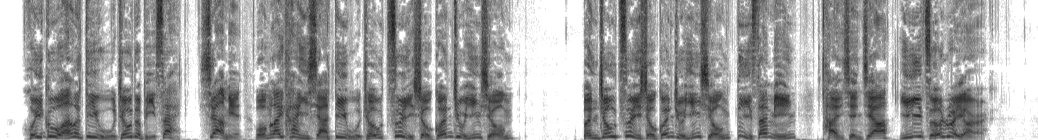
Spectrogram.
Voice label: 男 游戏, 国语男声配音; 英雄联盟LPL

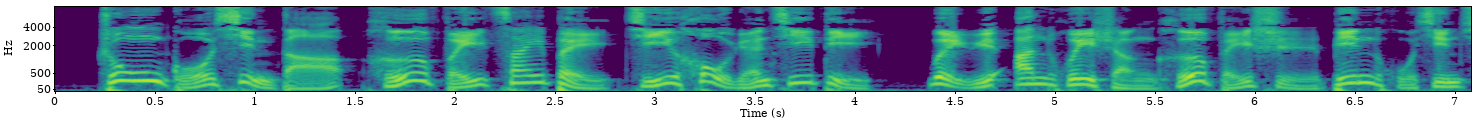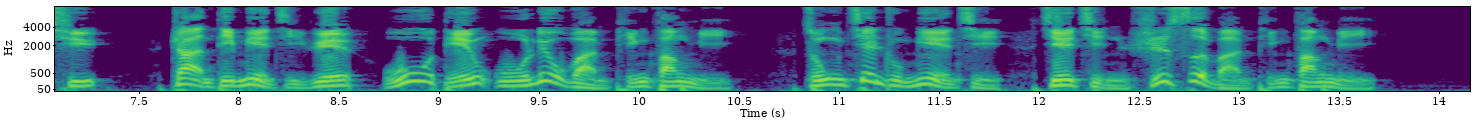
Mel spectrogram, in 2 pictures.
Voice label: 男 解说专题 后援基地宣传视频解说词; 信达后援基地宣传视频解说词

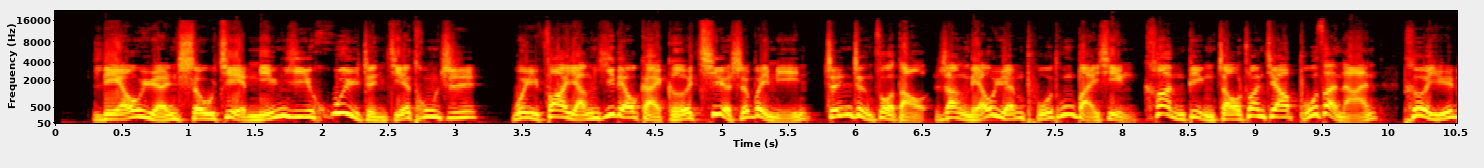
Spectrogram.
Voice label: 男 医疗广告, 国语男声配音; 辽源新

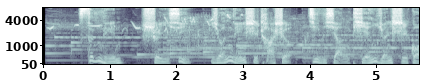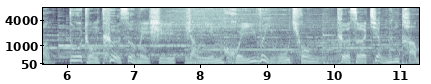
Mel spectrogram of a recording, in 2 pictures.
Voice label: 男, 广告, 美食, 自然成熟

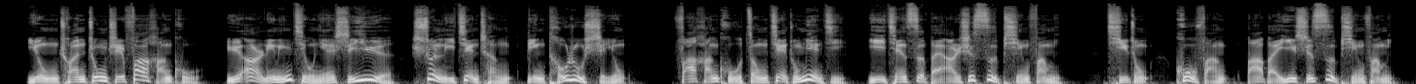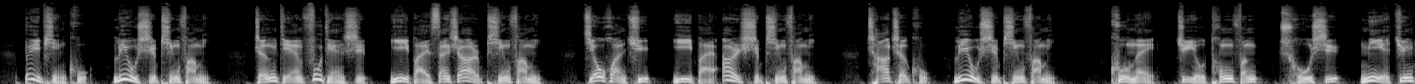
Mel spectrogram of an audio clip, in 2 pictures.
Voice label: 男 工作汇报; 川中心支行发行库规范化建设工作纪实

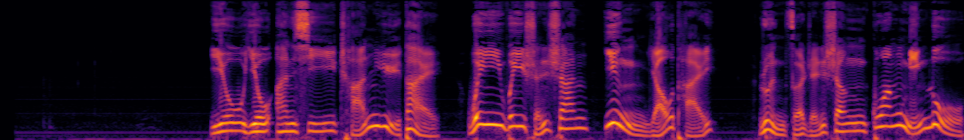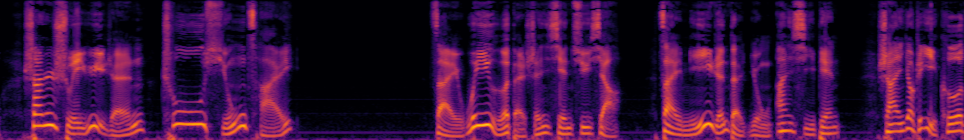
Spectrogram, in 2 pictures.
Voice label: 男 学校 宣传片解说词; 白塔镇第二小学

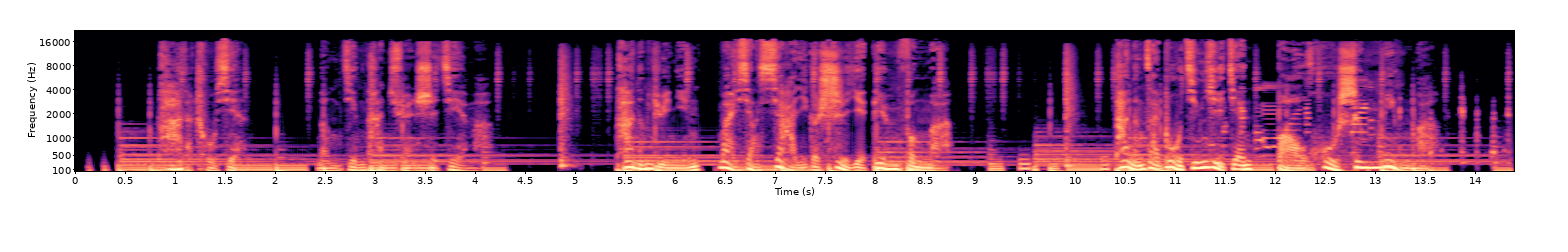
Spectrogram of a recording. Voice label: 男 广告 磁性时尚, 国语男声配音; 沃尔沃S80

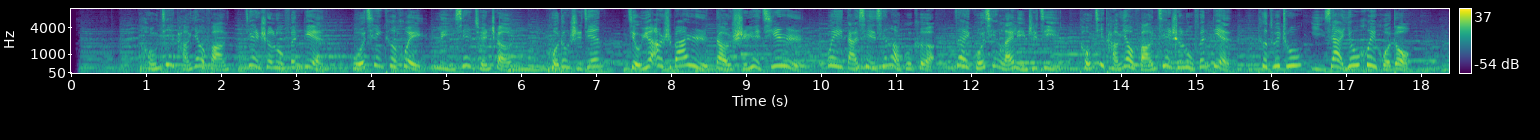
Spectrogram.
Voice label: 女 同济堂药房, 国语女声配音 彩铃广告

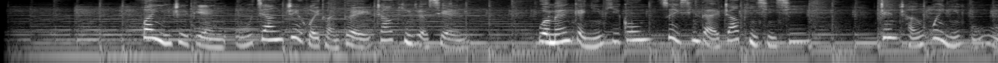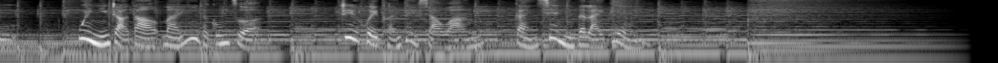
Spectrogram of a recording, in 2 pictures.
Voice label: 女 彩铃; 吴江智慧

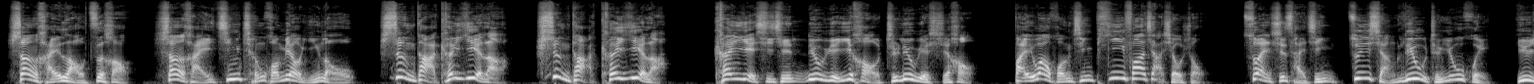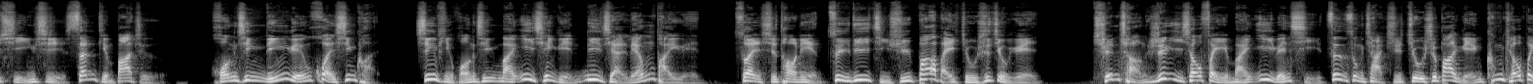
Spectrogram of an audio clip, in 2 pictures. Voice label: 纯干音

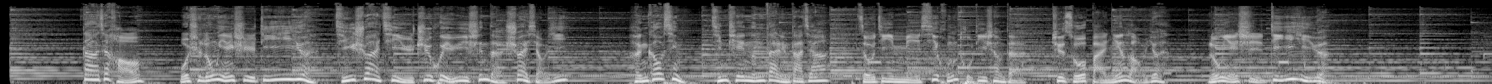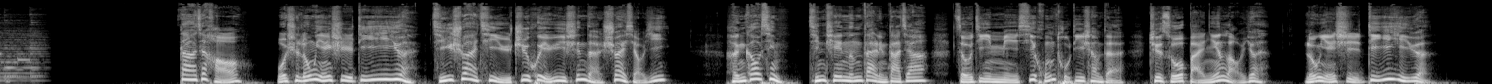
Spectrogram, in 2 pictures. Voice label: 男 MG动画, 国语男声配音, 青春时尚; 龙岩市第一医院

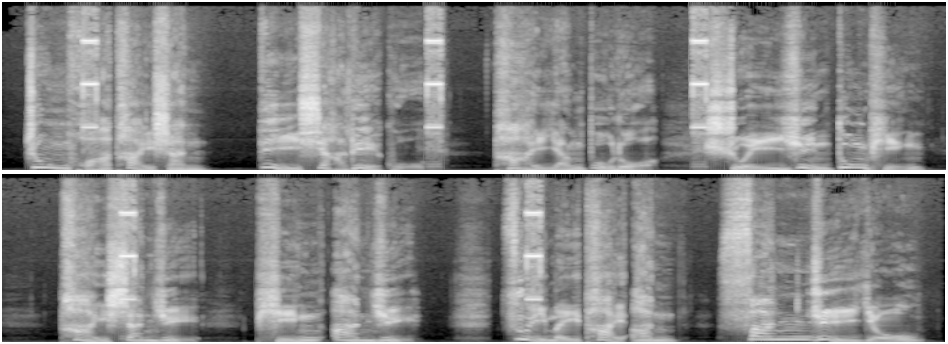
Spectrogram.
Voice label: 男 宣传广告; 泰安旅游广告混录

